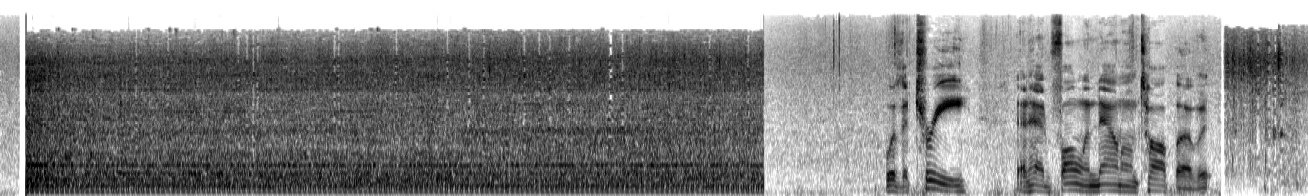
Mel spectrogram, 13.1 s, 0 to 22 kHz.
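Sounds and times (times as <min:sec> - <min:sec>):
small engine humming: 0:00.3 - 0:07.6.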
